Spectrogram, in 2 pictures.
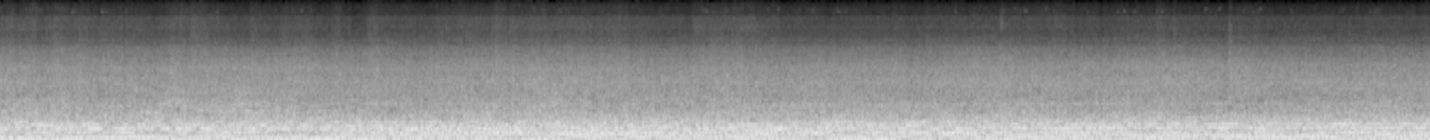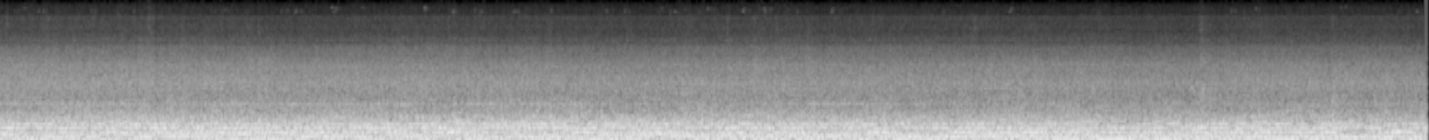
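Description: Side-by-side UTV engine running steadily at a slow crawl, heard from a camera mounted on the vehicle, with an even hum that holds the same pitch throughout.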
